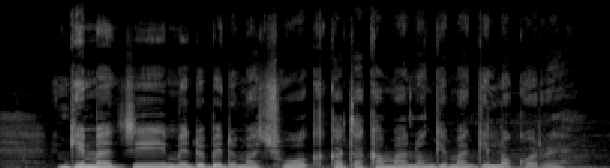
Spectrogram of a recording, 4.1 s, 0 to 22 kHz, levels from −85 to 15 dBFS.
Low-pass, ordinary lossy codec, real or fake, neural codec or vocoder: none; none; real; none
